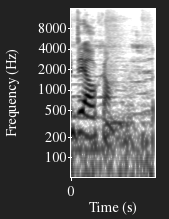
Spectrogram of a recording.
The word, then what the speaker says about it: Delcambre: And so they added a day just for Delcambre.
